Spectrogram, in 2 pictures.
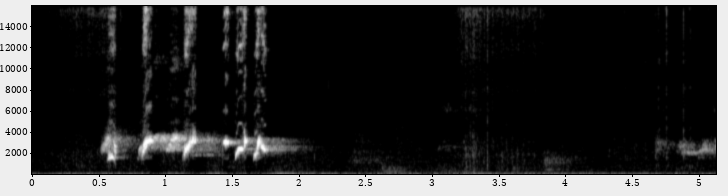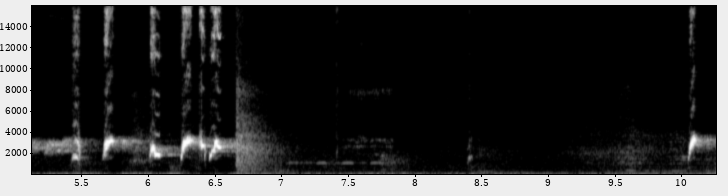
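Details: Red-whiskered bulbul heard live, singing quick riffs with good phrasing: two rapid bursts of five or six bright, bubbling whistled notes separated by several seconds of near silence, then a single short note at the end.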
